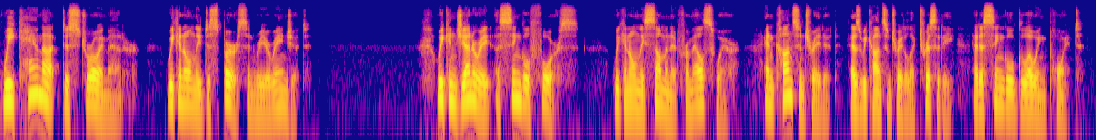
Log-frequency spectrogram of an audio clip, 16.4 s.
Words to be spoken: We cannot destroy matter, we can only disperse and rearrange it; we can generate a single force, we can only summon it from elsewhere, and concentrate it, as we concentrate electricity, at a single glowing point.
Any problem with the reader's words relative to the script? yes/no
no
